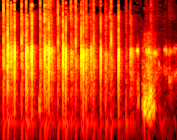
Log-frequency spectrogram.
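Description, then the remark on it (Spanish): Applause from a small group welcoming a guest on the show Encopados: quick, uneven, crisp hand claps layered over each other, fairly loud, with a brief voiced cheer near the end as the clapping thins out. “Un aplauso, vamos a un aplauso.”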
